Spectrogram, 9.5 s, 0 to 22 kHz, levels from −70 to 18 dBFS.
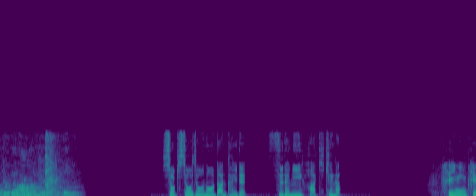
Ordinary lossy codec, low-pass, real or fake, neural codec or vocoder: none; 7.2 kHz; fake; codec, 16 kHz, 8 kbps, FreqCodec, larger model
